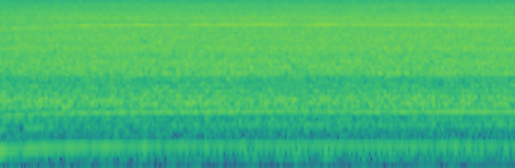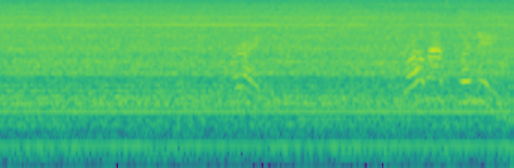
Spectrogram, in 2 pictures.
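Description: A blender whirring steadily while blending mac and cheese sauce, a loud continuous motor drone holding one even pitch for ten seconds, with faint clinks near the end.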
